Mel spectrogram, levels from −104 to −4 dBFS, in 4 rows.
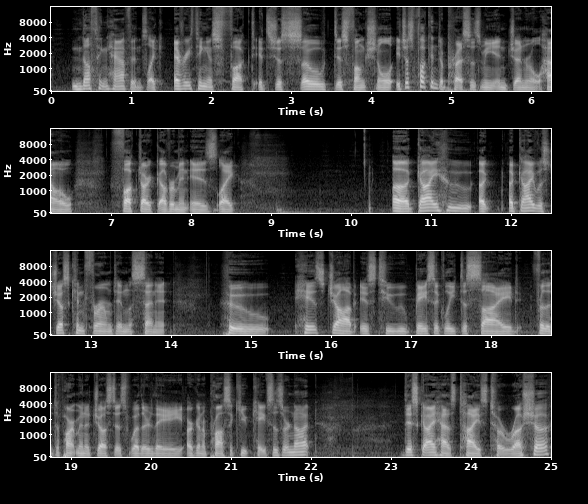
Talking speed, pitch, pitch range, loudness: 150 wpm, 105 Hz, 95-120 Hz, -32 LUFS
